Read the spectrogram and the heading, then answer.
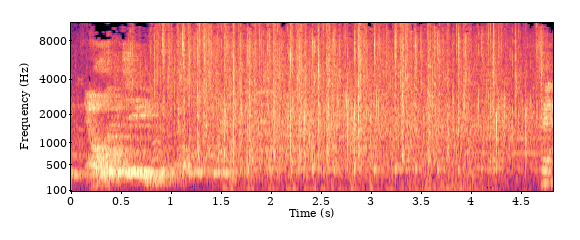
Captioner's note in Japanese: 拍手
